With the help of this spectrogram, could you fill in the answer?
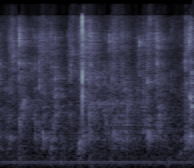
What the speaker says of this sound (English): Sorry, just getting some water.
